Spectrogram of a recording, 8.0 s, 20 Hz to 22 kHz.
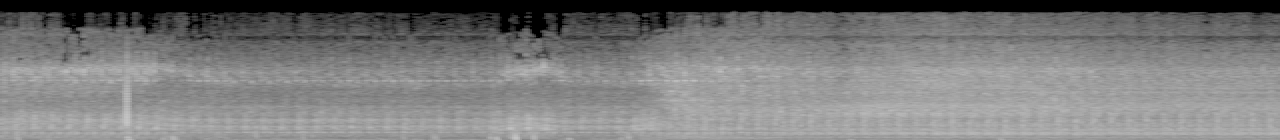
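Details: Hyundai G4NA engine at idle: hollow knocking over steady drone; teardown found scoring in cylinder 3, piston slap from scored walls; engine to be resleeved in a major overhaul.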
